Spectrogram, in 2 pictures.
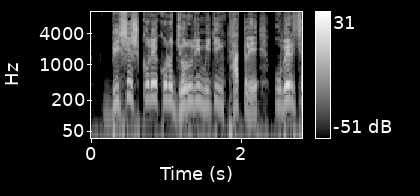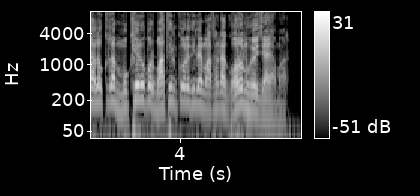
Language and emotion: Bengali, angry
